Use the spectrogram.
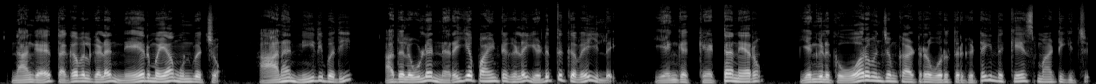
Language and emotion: Tamil, disgusted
